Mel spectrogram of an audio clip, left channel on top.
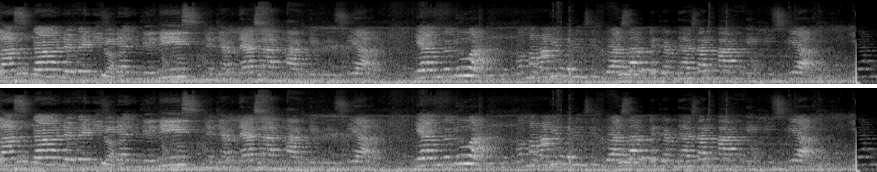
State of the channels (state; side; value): identical; both; correlation 1.00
